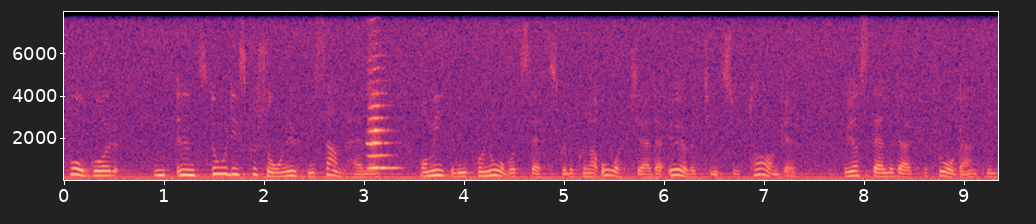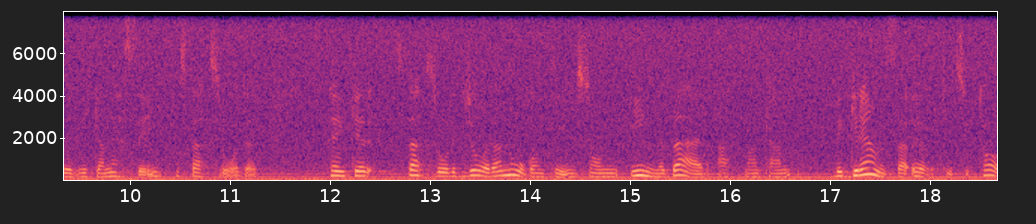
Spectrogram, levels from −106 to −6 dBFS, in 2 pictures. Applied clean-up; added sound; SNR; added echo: none; Bowed string instrument; -2 dB; none.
